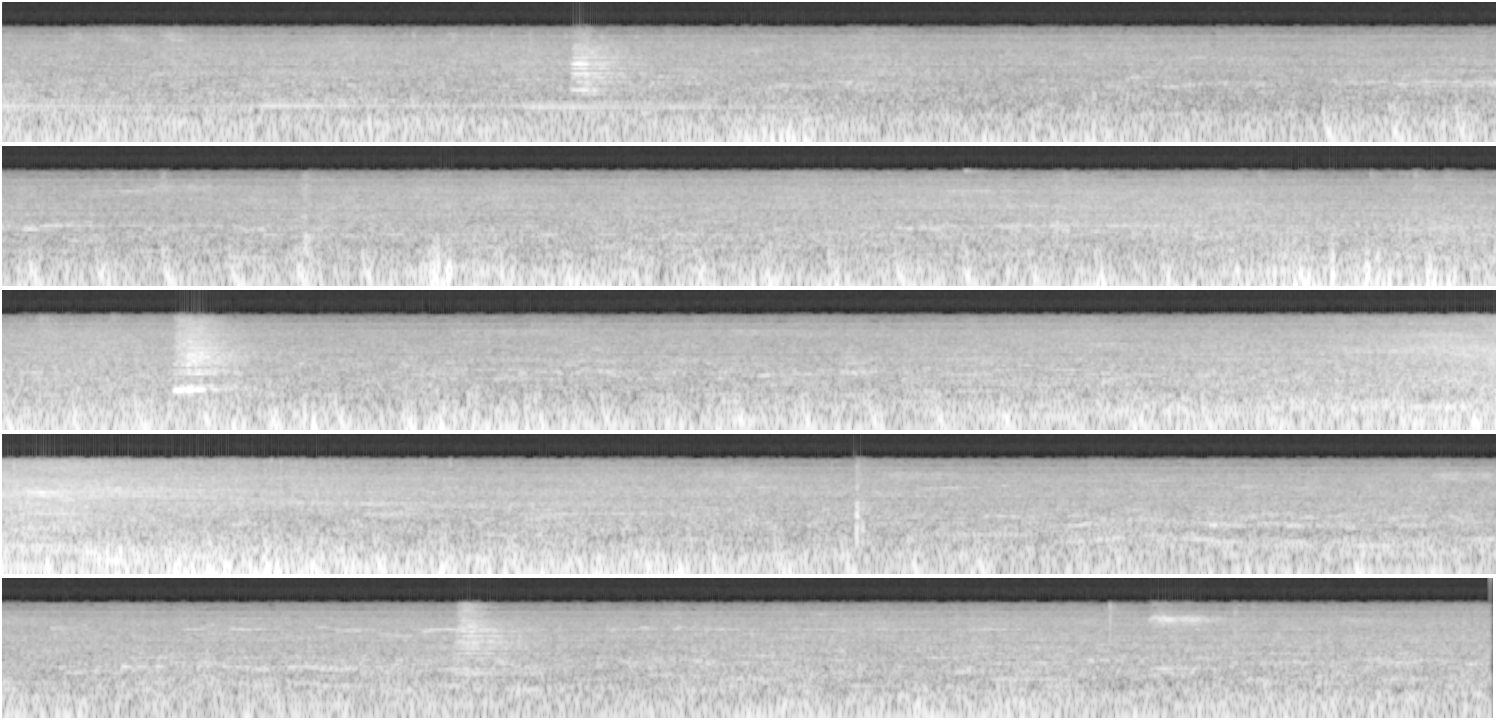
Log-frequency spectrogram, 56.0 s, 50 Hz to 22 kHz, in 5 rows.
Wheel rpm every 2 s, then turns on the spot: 0, 0, 0, 0, 0, 0, 0, 0, 0, 0, 0, 0, 0, 0, 0, 0, 0, 0, 0, 0, 0, 0, 0, 0, 0, 0, 0, 0.
none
